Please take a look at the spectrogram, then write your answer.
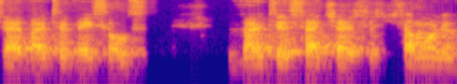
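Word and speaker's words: Wouter Wessels: like that but um like a voter in an election v-o-t-e-r you pronounce my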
